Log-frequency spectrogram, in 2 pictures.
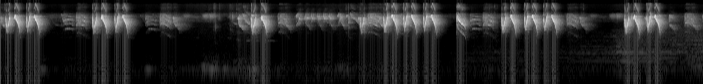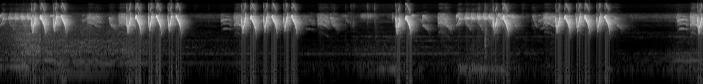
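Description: Bar-winged prinia (ciblek) singing: short bursts of rapid, high repeated notes, each about a second long, coming every two to three seconds. A brief low rustling noise sits under the song about halfway through.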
